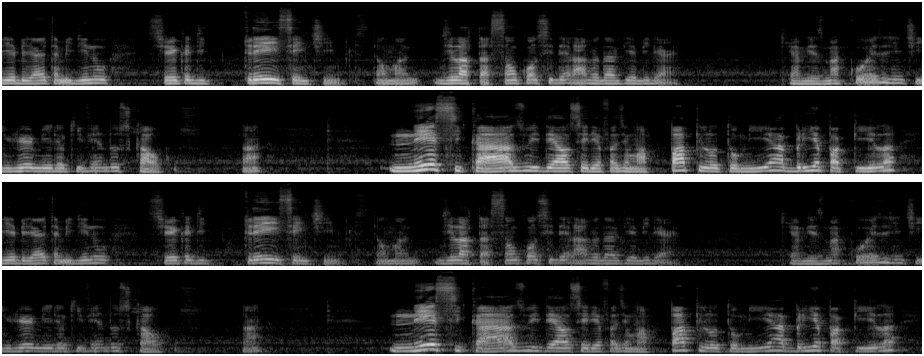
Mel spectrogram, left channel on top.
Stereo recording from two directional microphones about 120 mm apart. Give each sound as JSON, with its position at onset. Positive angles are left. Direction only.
{"t": 0.2, "sound": "speech", "side_deg": 20}
{"t": 0.9, "sound": "speech", "side_deg": 35}
{"t": 7.9, "sound": "speech", "side_deg": 40}
{"t": 13.1, "sound": "speech", "side_deg": 45}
